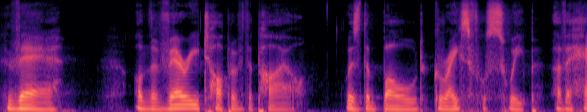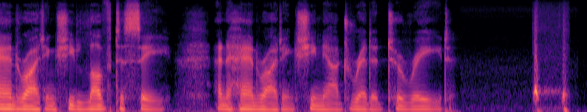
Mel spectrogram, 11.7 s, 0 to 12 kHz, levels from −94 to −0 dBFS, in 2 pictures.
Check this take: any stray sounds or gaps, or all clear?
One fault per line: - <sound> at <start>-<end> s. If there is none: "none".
- whoosh at 11.2-11.6 s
